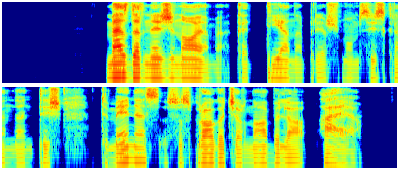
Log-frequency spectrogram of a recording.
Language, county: Lithuanian, Vilnius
